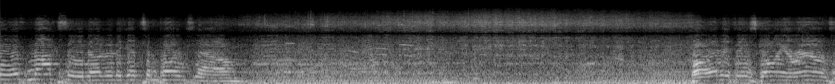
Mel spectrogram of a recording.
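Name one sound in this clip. Small go-karts whir along a track.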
